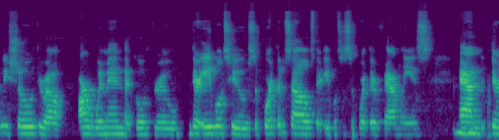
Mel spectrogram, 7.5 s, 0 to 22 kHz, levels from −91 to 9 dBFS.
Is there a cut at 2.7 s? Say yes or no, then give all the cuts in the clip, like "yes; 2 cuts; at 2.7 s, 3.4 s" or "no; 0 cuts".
yes; 1 cut; at 2.7 s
